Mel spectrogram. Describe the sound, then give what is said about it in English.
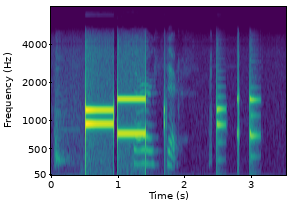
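Telephone keypad tones, clear: two sustained dual-pitched beeps in quick succession, then a few shorter, quieter beeps as more keys are pressed, as star six is dialed to mute a phone line. “Sorry, what was the mute? What was the mute? Star 6.”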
